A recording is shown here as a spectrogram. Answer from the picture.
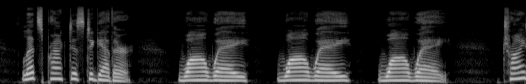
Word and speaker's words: Huawei: to pronounce it is huwei the H is silent so you start with W the second syllable is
